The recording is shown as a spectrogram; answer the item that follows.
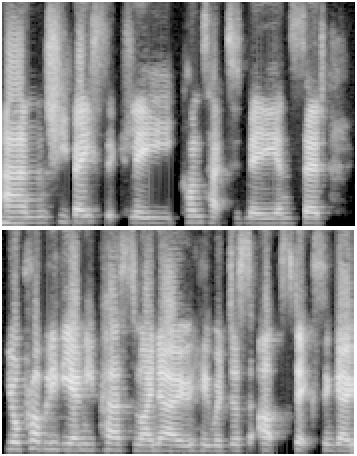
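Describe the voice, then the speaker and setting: A woman with a British accent has a bright, sharp tone. She talks at a moderate pace. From United Kingdom. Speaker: veterinarian. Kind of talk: interview answer. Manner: hesitant, casual.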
